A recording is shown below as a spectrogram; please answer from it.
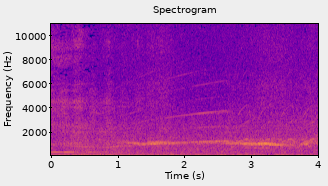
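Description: A siren wailing, its pitch rising, holding and wavering, then falling, over a steady low rumble, as a break in the music.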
